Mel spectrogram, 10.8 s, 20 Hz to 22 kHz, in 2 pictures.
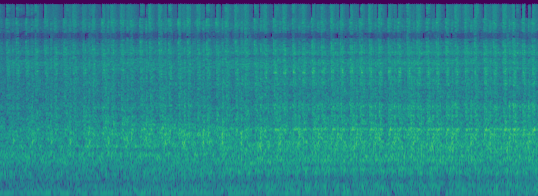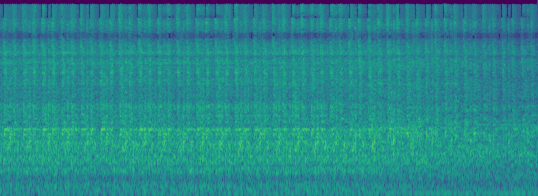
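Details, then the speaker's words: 1985 Freightliner cabover diesel idling after overheating on a loaded hill climb, losing about two gallons of coolant an hour: loud idle with fast uneven clatter, more than before, plus new blow-by; owner unsure if air compressor noise; diesel idle clatter. "at's been different is the truck almost it sounds a little more clattery than it ever did before I don't know if you can pick it up here it's not real bad like not like an engine knock or anything"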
